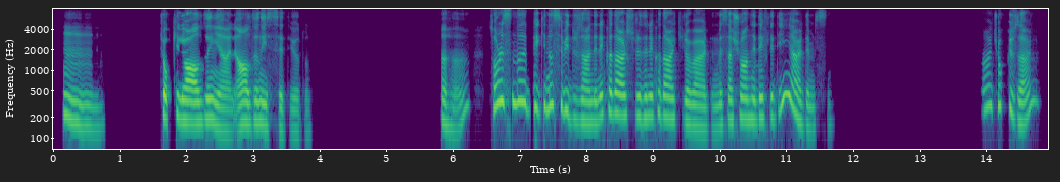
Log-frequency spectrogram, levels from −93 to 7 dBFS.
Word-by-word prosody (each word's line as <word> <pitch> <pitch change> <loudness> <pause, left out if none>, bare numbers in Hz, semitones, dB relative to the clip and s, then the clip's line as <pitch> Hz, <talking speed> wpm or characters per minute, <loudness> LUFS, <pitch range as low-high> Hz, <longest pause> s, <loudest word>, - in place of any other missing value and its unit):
Hıı. 170 -8 -2 1.0
Çok - - +3
kilo 190 -6 +3
aldın 175 +2 +7
yani, 140 -8 -1
aldığını 175 +1 +3
hissediyordun. 130 -4 -7 1.9
Hı - - +1
hı. 155 - -9 0.3
Sonrasında 340 +3 +2
peki, 285 -1 -2
nasıl 305 0 -1
bir 255 -6 -2
düzendi? 175 -2 -2
Ne 210 - +2
kadar 225 -2 +3
sürede, 210 -1 -3
ne 210 - +1
kadar 205 -4 0
kilo 175 -4 -4
verdin? 145 -2 -2
Mesela 155 +4 -3
şu 195 +2 -2
an 190 -1 +2
hedeflediğin 195 - -1
yerde 165 - 0
misin? 150 +2 -15 2.2
A, 290 +3 -5
çok 300 +1 -6
güzel. 220 - -2
190 Hz, 120 wpm, -21 LUFS, 160-235 Hz, 2.2 s, aldın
